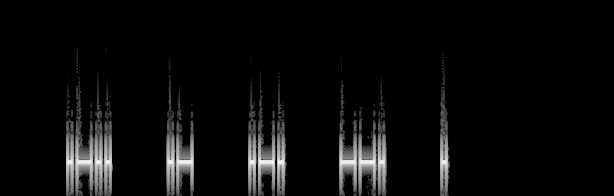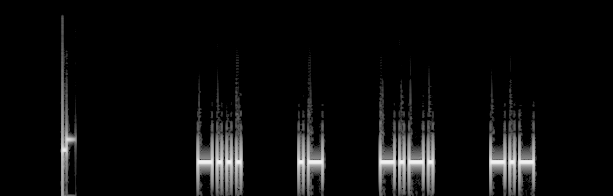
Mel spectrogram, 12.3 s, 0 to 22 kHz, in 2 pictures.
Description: Morse code, heard as a keyed tone, about 25 wpm, spaced as for 12 wpm, 690 Hz. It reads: LARGE BACK
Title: 4x Character Spacing - Top 300 Words - 25wpm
